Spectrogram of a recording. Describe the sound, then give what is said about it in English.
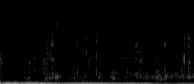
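Crunchy bites and chewing on the crisp, thin crust edge of a St. Louis style pizza, a steady run of small crackling crunches lasting a couple of seconds with no talking. “We should do it at the same time. Wait, should we cheers it? Eat an edge.”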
